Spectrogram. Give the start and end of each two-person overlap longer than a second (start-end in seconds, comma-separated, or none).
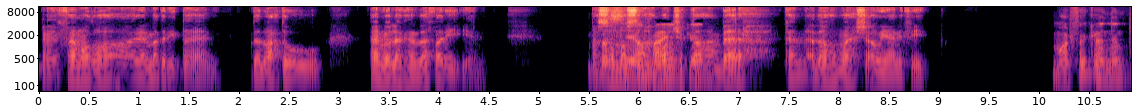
5.6-6.8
